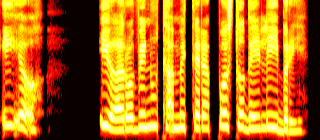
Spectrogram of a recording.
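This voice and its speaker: A woman reading the part of a young female librarian who stammers in shock, her voice rising high. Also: moderate pace, a little mellow, no room sound, studio quality. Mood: panicked.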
